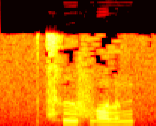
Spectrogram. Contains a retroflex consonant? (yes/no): no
